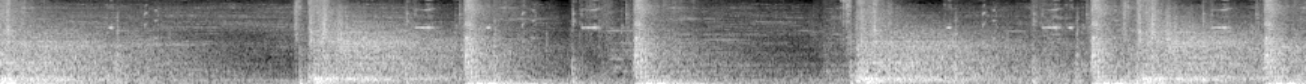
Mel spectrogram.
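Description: Repeated gunshots test-fired at a shooting range in Metro: Last Light Redux, a series of sharp cracks every second or so with booming tails and a quieter rumbling between them, no talk.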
